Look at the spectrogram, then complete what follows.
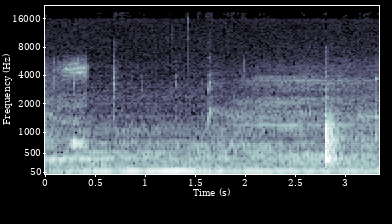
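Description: A die clatters briefly as it is rolled, landing on an 8: a few faint ticks and then one sharper knock near the end, over a quiet, steady low hum.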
